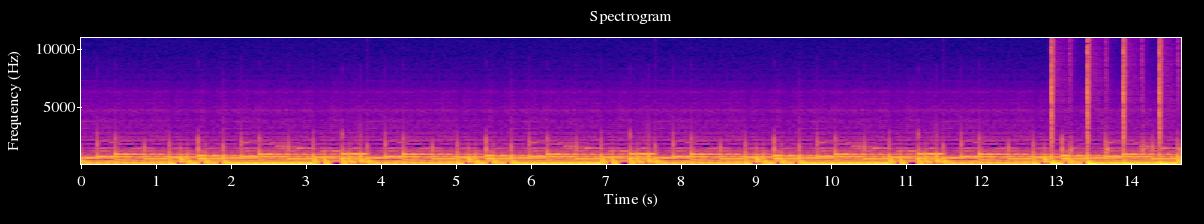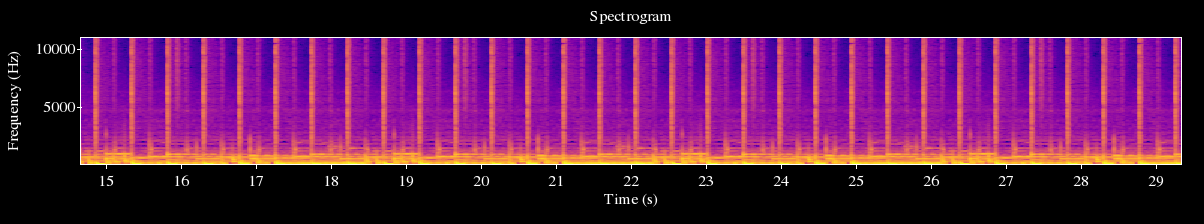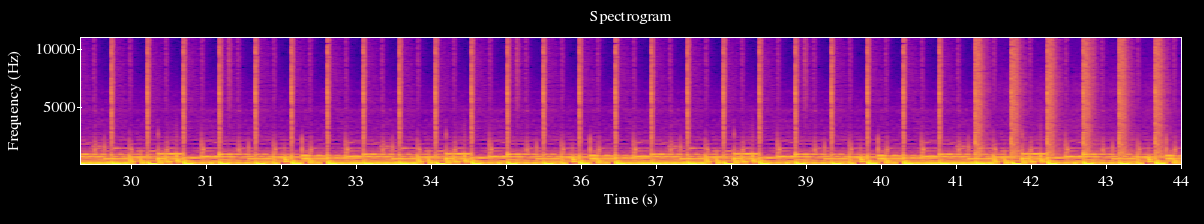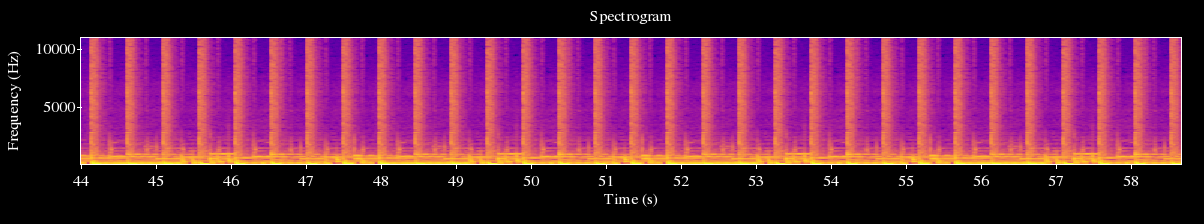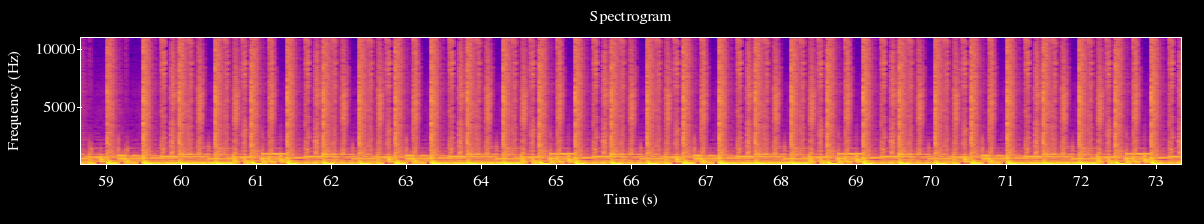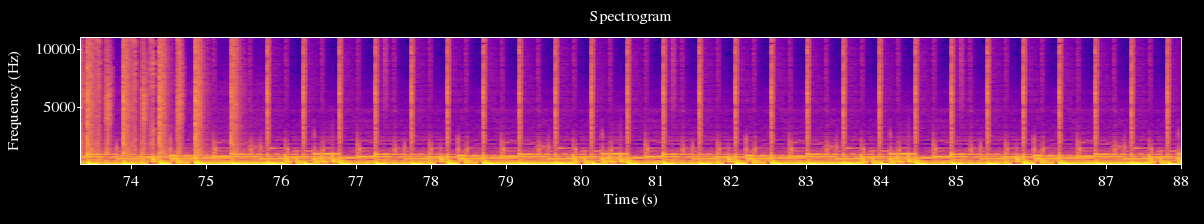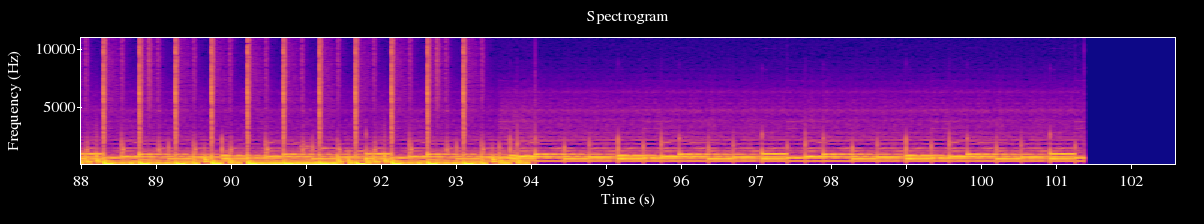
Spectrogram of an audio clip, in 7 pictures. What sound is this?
Jingles and Beats music
beats, sound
